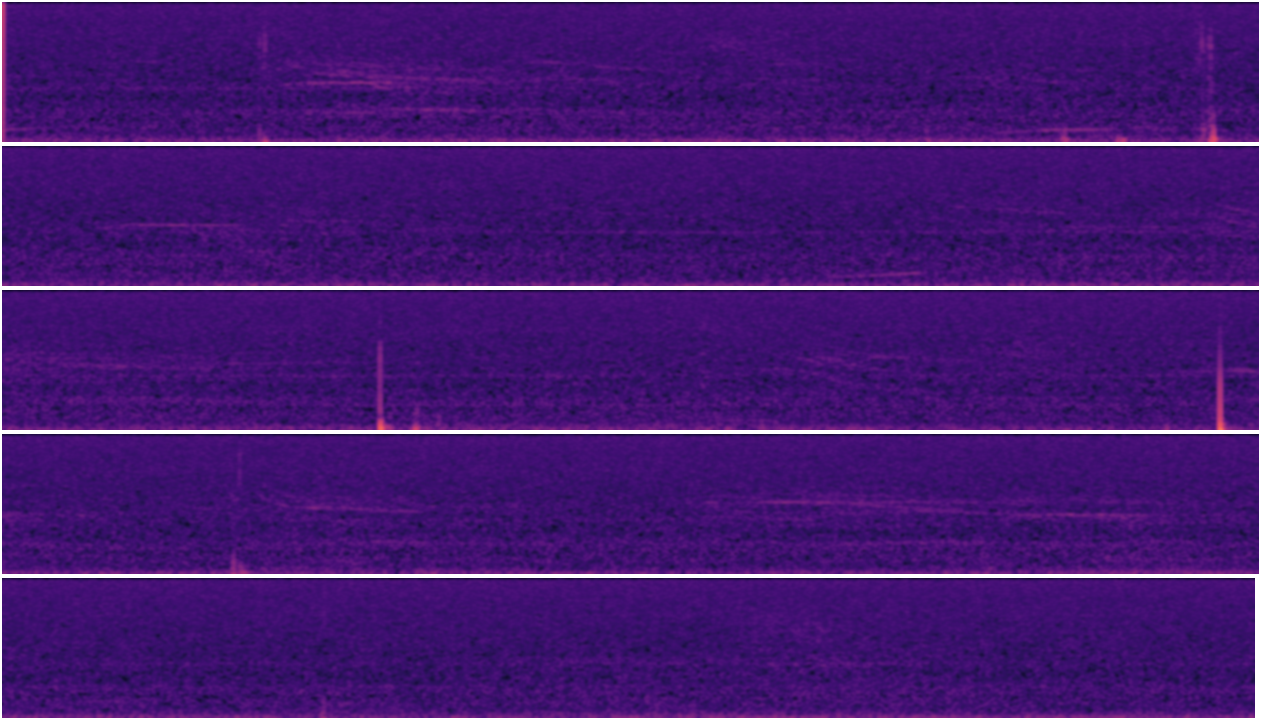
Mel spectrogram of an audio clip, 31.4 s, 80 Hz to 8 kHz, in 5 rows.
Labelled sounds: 1.4	2.4	killer whale, Bigg's (transient), 1.2 to 1.9 kHz
6.9	7.2	killer whale, Bigg's (transient), 1.3 to 1.5 kHz
12.9	13.1	killer whale, Bigg's (transient), 1.5 to 1.7 kHz
18.7	18.9	killer whale, Bigg's (transient), 1.1 to 1.5 kHz
20.7	21.0	killer whale, Bigg's (transient), 1.4 to 1.6 kHz
22.6	24.3	killer whale, Bigg's (transient), 1.2 to 2.0 kHz

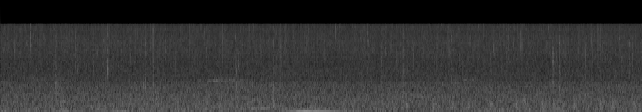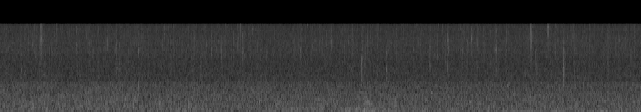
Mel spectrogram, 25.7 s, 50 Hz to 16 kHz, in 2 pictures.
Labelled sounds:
4.1	4.4	humpback whale, 1.0 to 1.2 kHz

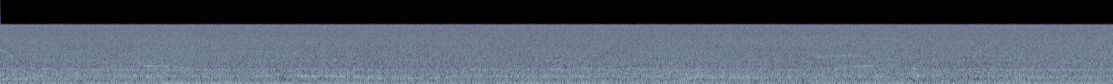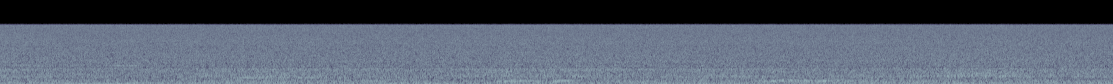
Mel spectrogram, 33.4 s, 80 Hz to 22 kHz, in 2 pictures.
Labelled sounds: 2.2	2.4	humpback whale, 0.86 to 0.96 kHz
12.8	13.1	humpback whale, 0.86 to 0.99 kHz

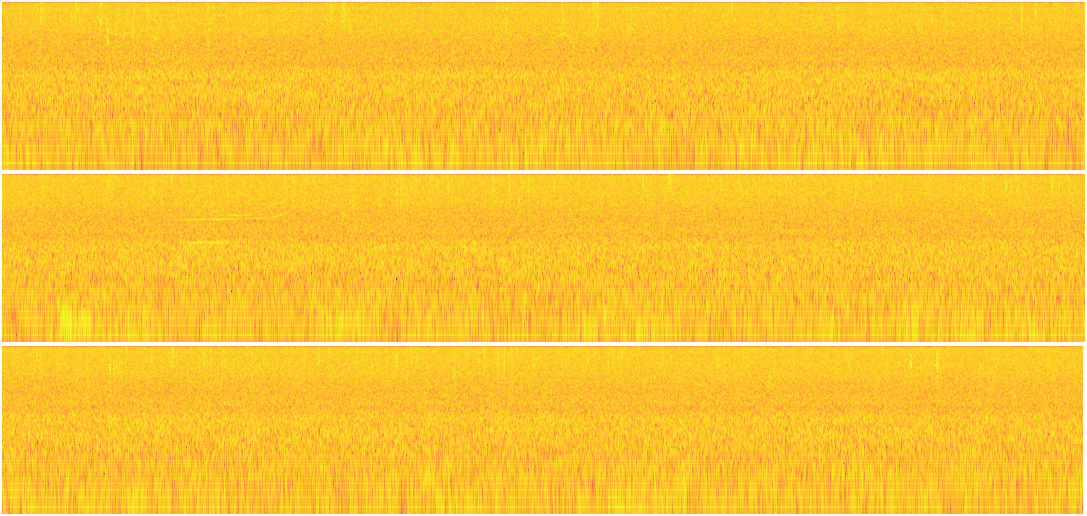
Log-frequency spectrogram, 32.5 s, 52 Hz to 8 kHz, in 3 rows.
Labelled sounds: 12.6	13.1	killer whale, northern resident, A clan, AA subclan, 1.9 to 2.1 kHz

